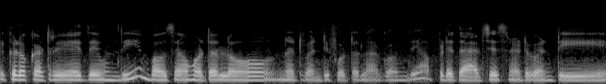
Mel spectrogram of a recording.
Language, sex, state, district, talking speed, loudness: Telugu, female, Andhra Pradesh, Visakhapatnam, 170 wpm, -23 LUFS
